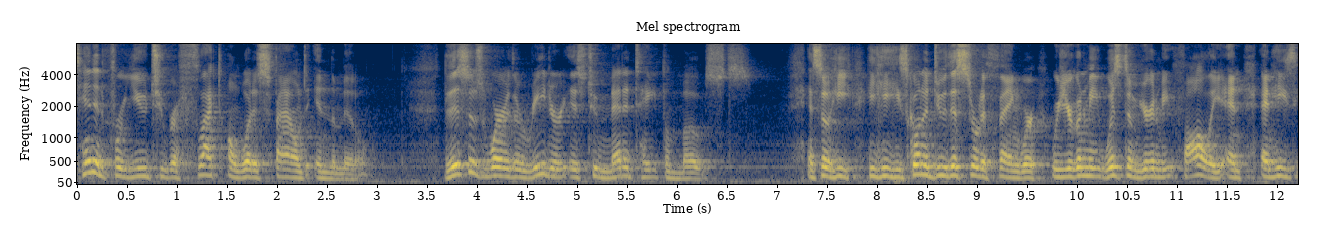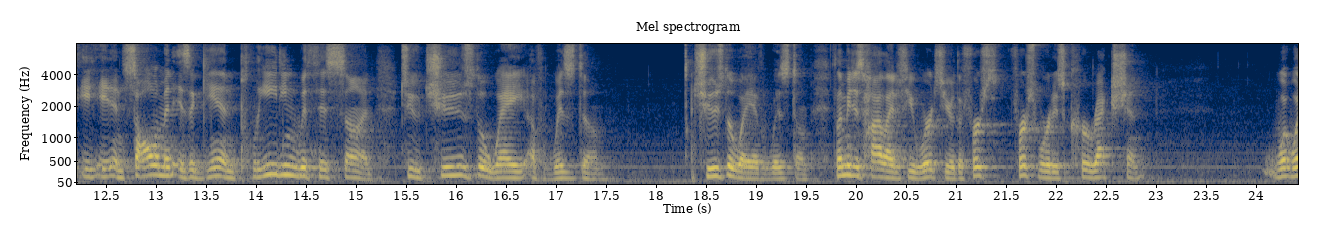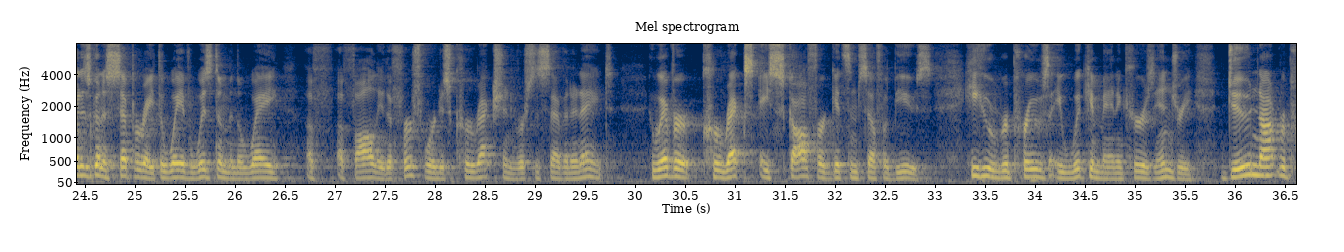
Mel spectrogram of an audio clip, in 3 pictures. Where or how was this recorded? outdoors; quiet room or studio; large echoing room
large echoing room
